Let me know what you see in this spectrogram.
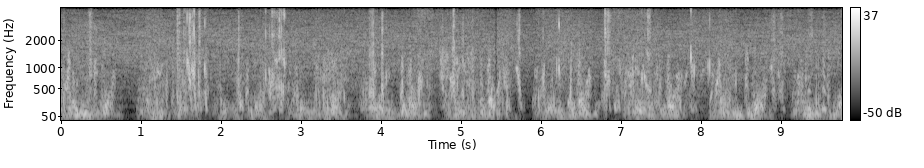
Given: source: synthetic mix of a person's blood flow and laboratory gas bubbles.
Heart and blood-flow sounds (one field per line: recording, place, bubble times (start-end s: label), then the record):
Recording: Doppler ultrasound of blood flow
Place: precordium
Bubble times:
0.00-0.09 s: bubbles
0.14-0.26 s: bubbles
0.32-0.47 s: bubbles
1.07-1.29 s: bubbles
1.39-1.89 s: bubbles
2.17-2.85 s: bubbles
3.14-3.62 s: bubbles
3.73-4.13 s: bubbles
4.33-4.67 s: bubbles
4.74-5.29 s: bubbles
5.50-5.82 s: bubbles
5.94-6.28 s: bubbles
6.31-6.41 s: bubbles
6.76-7.50 s: bubbles
7.71-8.15 s: bubbles
8.21-8.47 s: bubbles
8.86-9.07 s: bubbles
9.21-9.27 s: bubbles
9.31-9.60 s: bubbles
From the record:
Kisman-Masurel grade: 242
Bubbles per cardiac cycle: several, 3 to 8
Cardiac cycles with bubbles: 100%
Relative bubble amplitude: moderate (0.250 to 0.450)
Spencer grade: 3 (all of the cardiac periods contain showers or single bubble signals, but not dominating or overriding the cardiac motion signals)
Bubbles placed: only in the low amplitude regions of the cardiac cycle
